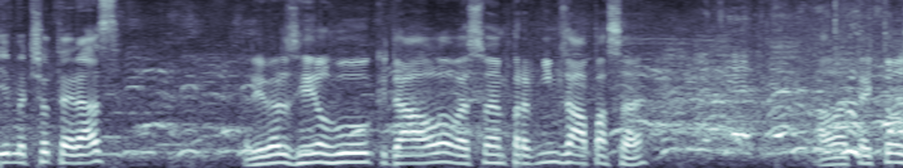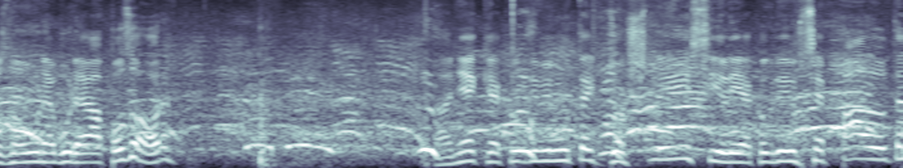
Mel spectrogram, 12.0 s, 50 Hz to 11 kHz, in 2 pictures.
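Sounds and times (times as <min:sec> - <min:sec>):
arena crowd: 0:00.0 - 0:12.0
men shouting: 0:04.3 - 0:12.0.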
